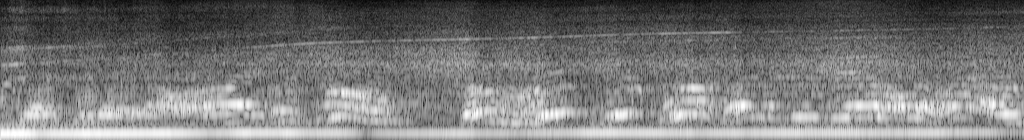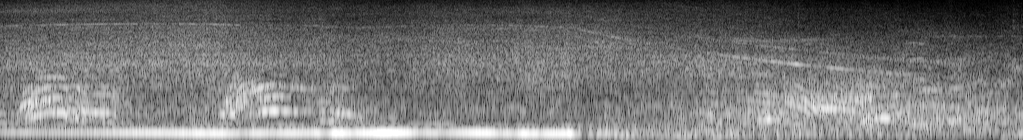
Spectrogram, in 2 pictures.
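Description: A John Deere pro stock pulling tractor's turbocharged diesel running hard at full throttle under load, with a high turbo whine that climbs steadily. About eight seconds in, the engine throttles back and the whine falls away.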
